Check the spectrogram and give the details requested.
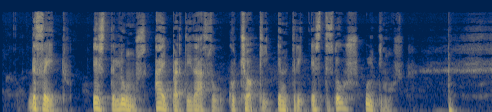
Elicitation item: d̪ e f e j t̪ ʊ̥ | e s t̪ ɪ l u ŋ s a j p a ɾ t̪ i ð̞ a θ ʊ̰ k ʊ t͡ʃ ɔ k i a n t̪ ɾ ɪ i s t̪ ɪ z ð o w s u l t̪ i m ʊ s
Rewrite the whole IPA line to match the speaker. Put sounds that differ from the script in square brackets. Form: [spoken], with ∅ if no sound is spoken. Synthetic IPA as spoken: d̪ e f e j t̪ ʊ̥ | e s t̪ ɪ l u ŋ s a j p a ɾ t̪ i ð̞ a θ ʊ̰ k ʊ t͡ʃ ɔ k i [e] n t̪ ɾ ɪ [e] s t̪ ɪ z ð o w s u l t̪ i m ʊ s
